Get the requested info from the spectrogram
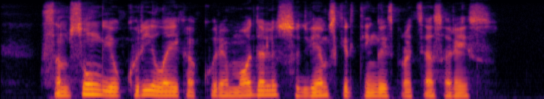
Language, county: Lithuanian, Panevėžys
